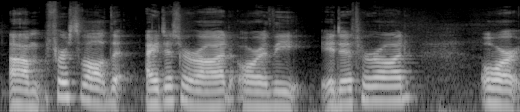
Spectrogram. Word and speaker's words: Iditarod: all right dog sled races I'm going to pronounce this wrong because I've never heard it said out loud the idod idod i d i t a r o d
